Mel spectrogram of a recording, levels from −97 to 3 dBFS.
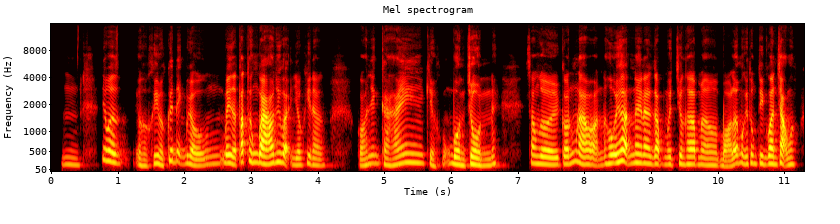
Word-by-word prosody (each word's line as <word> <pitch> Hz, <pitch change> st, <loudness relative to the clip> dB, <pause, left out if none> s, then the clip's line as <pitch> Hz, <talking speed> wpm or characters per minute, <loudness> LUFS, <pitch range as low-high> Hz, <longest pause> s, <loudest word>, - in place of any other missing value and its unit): Ừm, 175 Hz, -2 st, -13 dB, 0.3 s
nhưng 280 Hz, -, -4 dB
mà, 260 Hz, -, +4 dB, 0.4 s
ờ, 145 Hz, -3 st, -7 dB
khi 200 Hz, +9 st, -4 dB
mà 165 Hz, -, -3 dB
quyết 270 Hz, -, -4 dB
định, 245 Hz, -8 st, -7 dB
kiểu, 155 Hz, -2 st, -2 dB, 0.2 s
bây 210 Hz, -1 st, +4 dB
giờ 180 Hz, -, +3 dB
tắt 235 Hz, +6 st, +2 dB
thông 230 Hz, -3 st, -2 dB
báo 195 Hz, -1 st, +8 dB
như 235 Hz, -, -1 dB
vậy, -, -, +2 dB
nhiều 165 Hz, 0 st, -4 dB
khi 180 Hz, +5 st, -6 dB
nà 165 Hz, -4 st, -6 dB, 0.5 s
có 150 Hz, 0 st, -5 dB
những 200 Hz, +3 st, -8 dB
cái, 205 Hz, +7 st, -3 dB
kiểu, 165 Hz, -7 st, -7 dB
cũng 215 Hz, -, -13 dB
bồn 175 Hz, -6 st, +1 dB
chồn 160 Hz, -3 st, +1 dB
ấy, 190 Hz, +3 st, -7 dB, 0.4 s
xong 200 Hz, -2 st, -4 dB
rồi 175 Hz, -2 st, +2 dB
có 185 Hz, +2 st, 0 dB
núc 225 Hz, +6 st, -6 dB
nào 180 Hz, -7 st, +3 dB
bạn 155 Hz, +1 st, -4 dB
hối 205 Hz, +3 st, +3 dB
hận 215 Hz, -6 st, +5 dB
hay 220 Hz, -1 st, +1 dB
nà 205 Hz, -1 st, +3 dB
gặp 190 Hz, -1 st, 0 dB
một 175 Hz, -, -5 dB
trường 190 Hz, +1 st, -3 dB
hợp 185 Hz, 0 st, +2 dB
mà 160 Hz, -2 st, -3 dB
bỏ 130 Hz, -3 st, -3 dB
lỡ 180 Hz, -, +2 dB
một 215 Hz, -, -5 dB
cái 185 Hz, -, -5 dB
thông 205 Hz, -1 st, -5 dB
tin 195 Hz, -2 st, -4 dB
quan 195 Hz, 0 st, +4 dB
trọng 165 Hz, -, +4 dB
không? 180 Hz, +1 st, -6 dB
185 Hz, 270 wpm, -26 LUFS, 165-205 Hz, 0.5 s, báo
